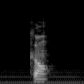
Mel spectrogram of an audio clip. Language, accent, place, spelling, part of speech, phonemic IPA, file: French, France, Lyon, camps, noun, /kɑ̃/, LL-Q150 (fra)-camps.wav
- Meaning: plural of camp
